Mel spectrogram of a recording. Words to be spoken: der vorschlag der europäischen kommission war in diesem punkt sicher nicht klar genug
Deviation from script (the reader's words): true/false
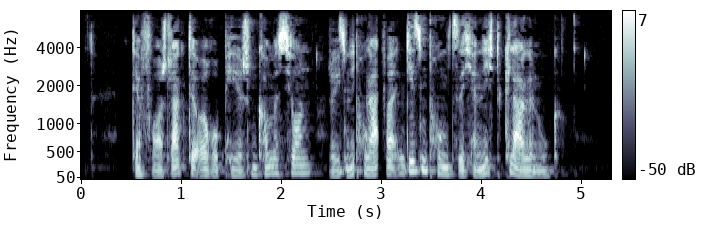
true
